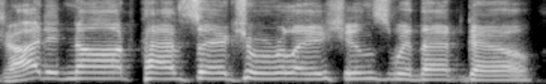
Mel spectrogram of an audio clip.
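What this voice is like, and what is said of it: Imitates another person's voice. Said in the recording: “Oh, that was good. It's that woman, but that's good. I think that's been your best accent so far”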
